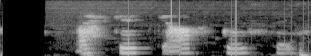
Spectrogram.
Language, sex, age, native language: Icelandic, male, 8, Icelandic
